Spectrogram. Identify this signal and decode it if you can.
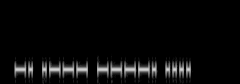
Morse code, heard as a keyed tone, about 36 wpm, 700 Hz. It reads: NJ9H
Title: USA Call Signs - 4 Characters - Repeated 3x - 35wpm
